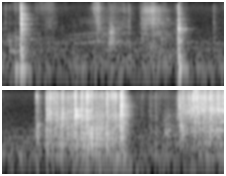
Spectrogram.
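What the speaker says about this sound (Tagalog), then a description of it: "Balasahin natin to." Tarot cards are shuffled by hand: a few scattered taps and slides, then a dense, loud riffling burst, then a short pause before another round of shuffling starts.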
